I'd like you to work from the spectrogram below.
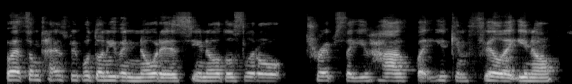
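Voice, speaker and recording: Laughing easily and hesitating with plenty of fillers, a woman from Costa Rica who competes in bodybuilding talks casually as a podcast interview guest. She has a lowish voice that barely moves in pitch, at a moderate pace.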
